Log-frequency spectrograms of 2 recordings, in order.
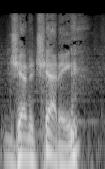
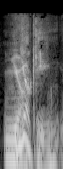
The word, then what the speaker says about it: gnocchi: I knew it was out of Kathy's world, but he calls it Ginocchetti. When it's gnocchi is the actual pronunciation.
